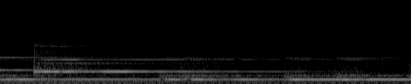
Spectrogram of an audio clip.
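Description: Tuned bronze gamelan instruments ringing: a low gong tone hums steadily under higher metallophone tones, and one new strike about a third of a second in rings out and slowly fades.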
